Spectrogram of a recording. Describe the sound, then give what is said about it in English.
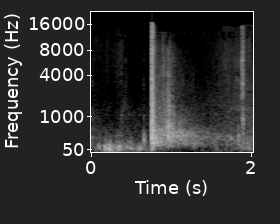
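A single loud rifle shot, fired by a hunter standing in a boat on the tundra, cracks out sharply and kills a caribou. A rumbling tail fades over a second, with a fainter second crack near the end over low background rumble. “Tony stands up and sets his rifle, while his wife and son tense in anticipation.”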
